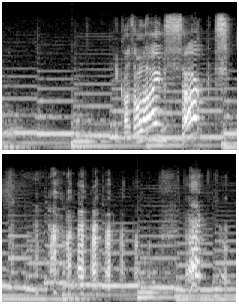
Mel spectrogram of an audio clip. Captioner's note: laughing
